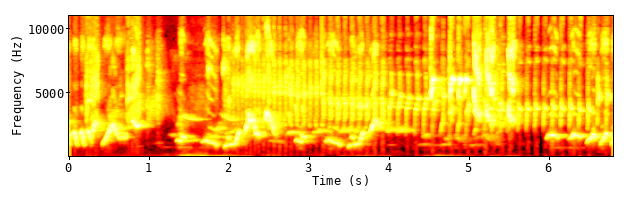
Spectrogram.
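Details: White-rumped shama singing as a prompt for other birds to sing, mixing fast up-and-down whistled notes, buzzy high rattles and a series of short rising slurs.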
